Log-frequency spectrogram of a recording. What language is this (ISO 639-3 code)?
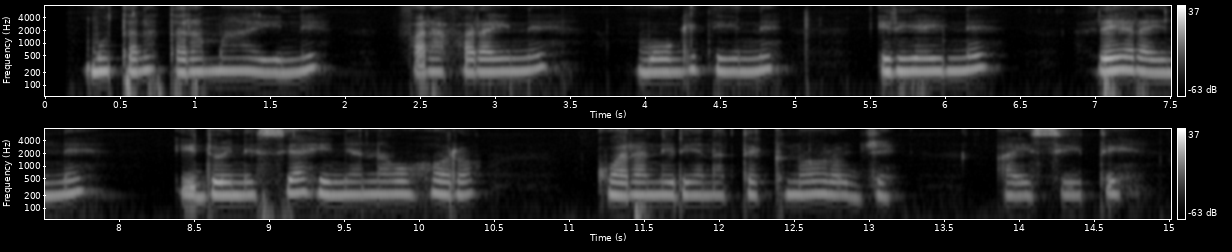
kik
